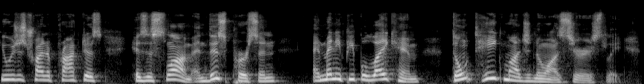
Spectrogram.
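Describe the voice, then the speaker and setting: A man with a Canadian accent, high pitch, very wide pitch swings and a very fast pace. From Canada. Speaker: writer and commentator. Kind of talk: interview, debate.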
